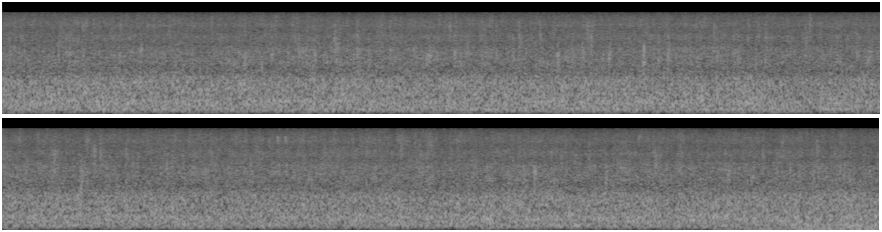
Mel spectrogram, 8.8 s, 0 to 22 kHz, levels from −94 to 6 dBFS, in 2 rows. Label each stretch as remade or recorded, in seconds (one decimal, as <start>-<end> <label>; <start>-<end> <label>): 0.0-3.0 recorded; 3.0-3.8 remade; 3.8-8.8 recorded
